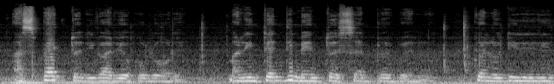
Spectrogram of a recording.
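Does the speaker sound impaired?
Yes: Parkinson's disease; approaching final stage.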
